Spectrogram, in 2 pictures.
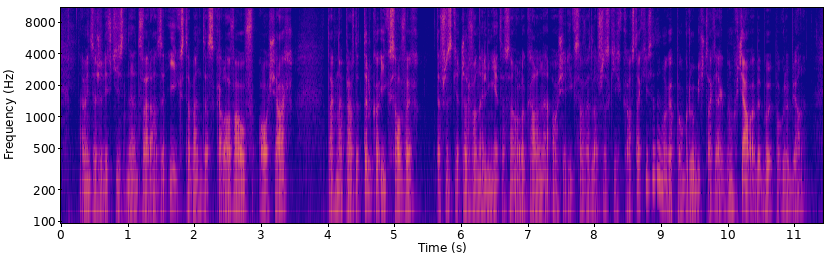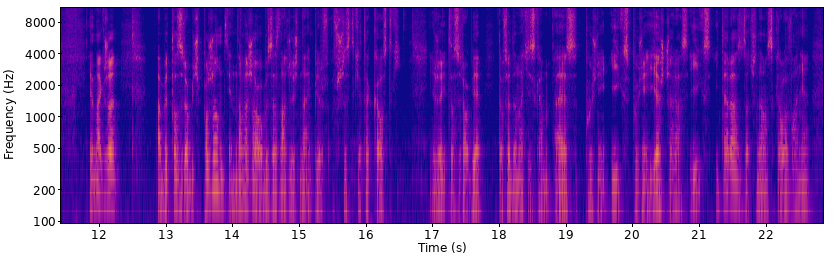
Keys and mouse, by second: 14.1 a, 15.4 b, 18.8 s.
